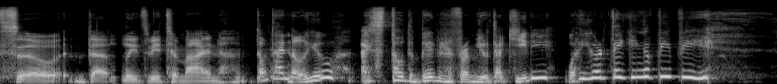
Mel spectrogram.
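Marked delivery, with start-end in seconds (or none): 2.5-7.1 very high villain voice swinging wildly in pitch. Speaker gives his own movie quote in turn: Doofenshmirtz voice. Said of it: "I don't know why I turned into Doofenshmirtz there".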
